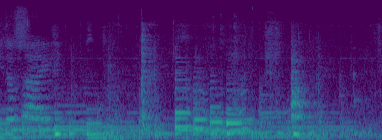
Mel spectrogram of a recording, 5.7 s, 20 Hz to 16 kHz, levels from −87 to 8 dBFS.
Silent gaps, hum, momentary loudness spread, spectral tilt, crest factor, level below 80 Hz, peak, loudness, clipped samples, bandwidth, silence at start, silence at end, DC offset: none; none; 14 LU; -7.5 dB/octave; 18 dB; -56 dBFS; -20 dBFS; -38 LUFS; under 0.1%; 13 kHz; 0 s; 0 s; under 0.1%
